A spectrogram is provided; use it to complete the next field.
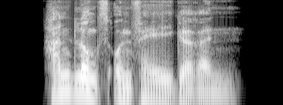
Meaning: inflection of handlungsunfähig: 1. strong genitive masculine/neuter singular comparative degree 2. weak/mixed genitive/dative all-gender singular comparative degree
- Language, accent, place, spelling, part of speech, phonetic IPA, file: German, Germany, Berlin, handlungsunfähigeren, adjective, [ˈhandlʊŋsˌʔʊnfɛːɪɡəʁən], De-handlungsunfähigeren.ogg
